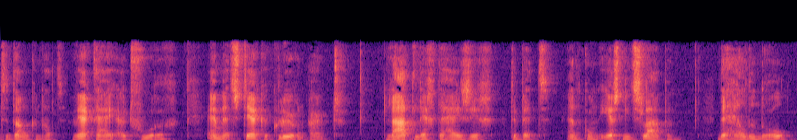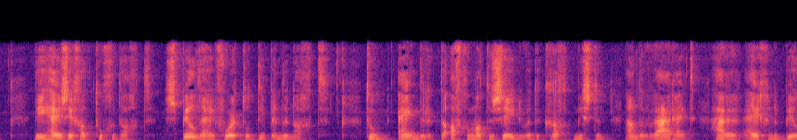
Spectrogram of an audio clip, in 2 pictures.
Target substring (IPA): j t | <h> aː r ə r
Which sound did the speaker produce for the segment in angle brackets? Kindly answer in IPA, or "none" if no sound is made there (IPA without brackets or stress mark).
h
